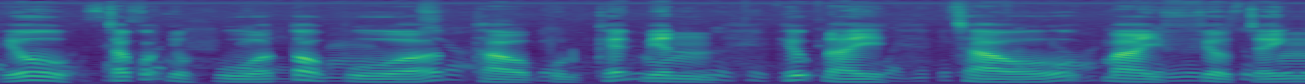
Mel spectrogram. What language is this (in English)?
Vietnamese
